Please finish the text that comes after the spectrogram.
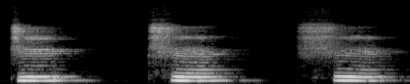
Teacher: They are pronounced by rolling up the tip of the tongue close to the hard palate. Zh should force the air out through the narrow channel between the tongue and the hard palate. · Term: retroflex sound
